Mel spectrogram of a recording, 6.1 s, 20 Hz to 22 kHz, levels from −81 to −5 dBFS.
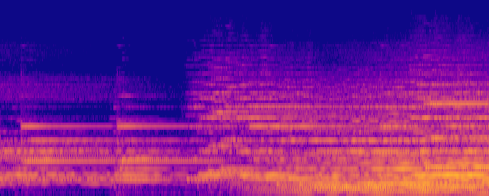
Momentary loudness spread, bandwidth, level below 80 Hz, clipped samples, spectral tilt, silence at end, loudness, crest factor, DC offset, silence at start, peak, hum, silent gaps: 16 LU; 15.5 kHz; -62 dBFS; under 0.1%; -6 dB/octave; 0 s; -25 LUFS; 16 dB; under 0.1%; 0 s; -8 dBFS; none; none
